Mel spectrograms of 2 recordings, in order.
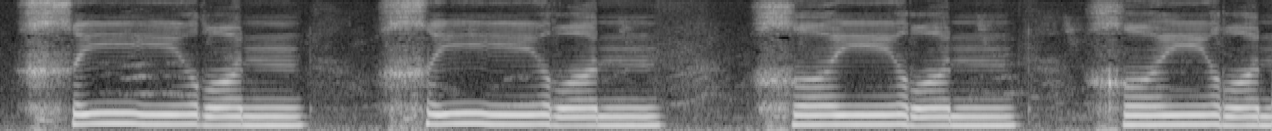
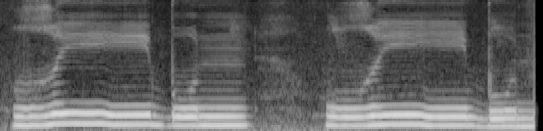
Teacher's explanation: Kedua ini sama nih, ujung tenggorokan atau tenggorokan paling atas. Ya, kho ada udara, gho tidak ada udara ya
